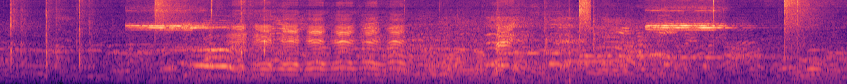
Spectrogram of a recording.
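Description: A crowd of spectators cheers and chatters.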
